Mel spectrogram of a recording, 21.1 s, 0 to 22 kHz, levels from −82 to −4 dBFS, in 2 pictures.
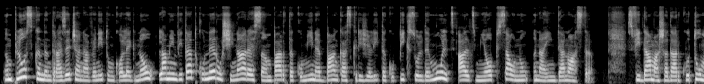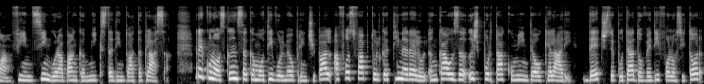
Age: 20-39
